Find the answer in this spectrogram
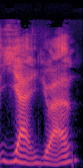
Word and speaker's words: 演员: Actually, it's 演员. 演员. Remember, we talked about yuan being the theater. person. No, that's yuan. Similar pronunciation, different tone, okay.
